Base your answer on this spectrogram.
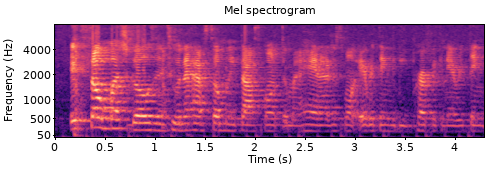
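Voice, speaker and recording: A woman with a fairly low voice and ordinary pitch variation speaks amid noticeable background noise and audible room echo. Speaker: podcast host. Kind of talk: casual chat. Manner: fast.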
